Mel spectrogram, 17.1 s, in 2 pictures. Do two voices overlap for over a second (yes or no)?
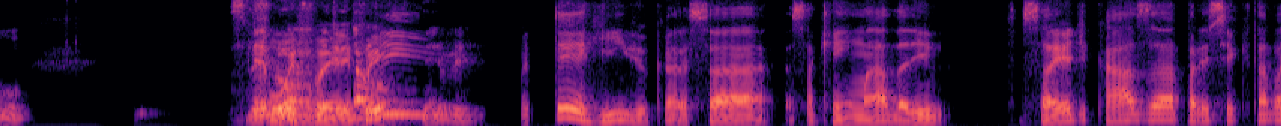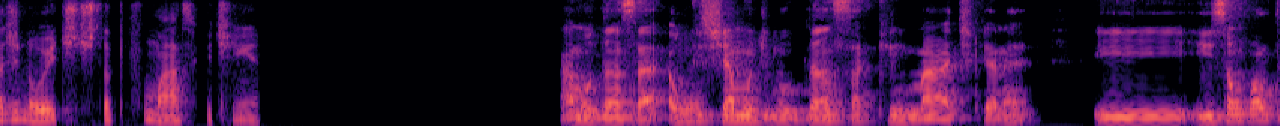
yes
